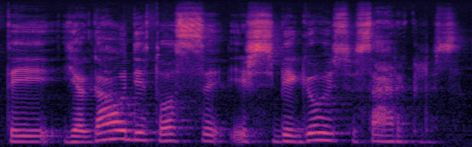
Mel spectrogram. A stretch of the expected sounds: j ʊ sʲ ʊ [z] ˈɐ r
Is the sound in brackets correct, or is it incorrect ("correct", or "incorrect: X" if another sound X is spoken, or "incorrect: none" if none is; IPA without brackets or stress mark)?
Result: incorrect: s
